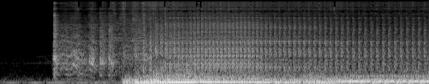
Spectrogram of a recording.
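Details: 2006 Chrysler 300 5.7 Hemi, bought cheap, first start: cranks and catches, then rough idle with fast uneven ticking; owner suspects lifters or rockers, tick source unconfirmed.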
